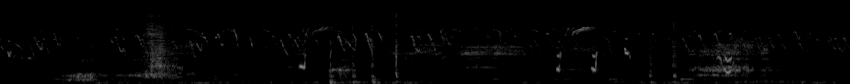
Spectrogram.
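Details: Irani teetar chicks, grey francolin young, keep up a busy chorus of short falling peeps, many overlapping, interrupted by knocks and rustling, with a steady low hum behind.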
